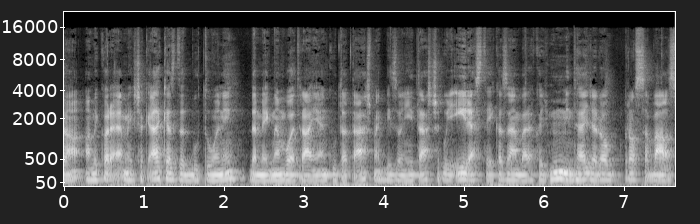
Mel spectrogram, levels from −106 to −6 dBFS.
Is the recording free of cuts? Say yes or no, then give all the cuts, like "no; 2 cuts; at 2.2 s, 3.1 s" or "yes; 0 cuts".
yes; 0 cuts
